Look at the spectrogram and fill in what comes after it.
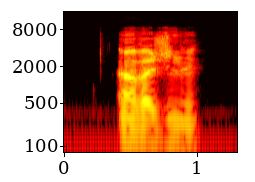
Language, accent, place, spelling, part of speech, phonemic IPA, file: French, France, Lyon, invaginer, verb, /ɛ̃.va.ʒi.ne/, LL-Q150 (fra)-invaginer.wav
- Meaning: to invaginate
